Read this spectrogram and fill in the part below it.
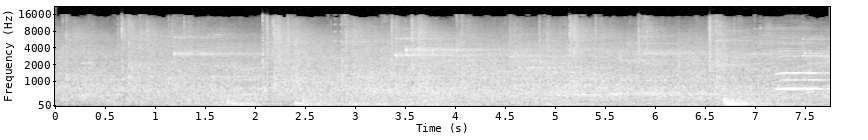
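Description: Several women chatter and call out nearby.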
